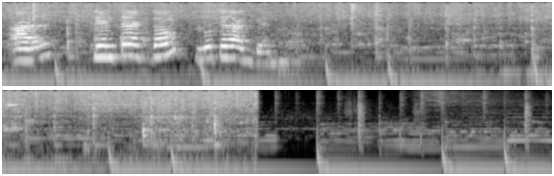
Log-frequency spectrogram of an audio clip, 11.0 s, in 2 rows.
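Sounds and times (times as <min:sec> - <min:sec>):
food sizzling in a pan: 0:00.0 - 0:08.1
soft background music: 0:00.0 - 0:11.0
spatula stirring and scraping: 0:00.1 - 0:08.1.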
